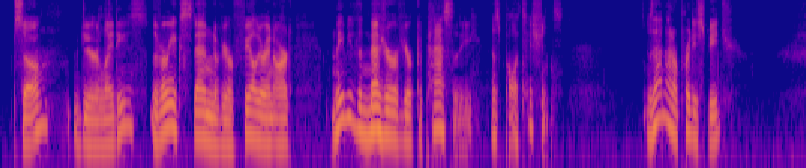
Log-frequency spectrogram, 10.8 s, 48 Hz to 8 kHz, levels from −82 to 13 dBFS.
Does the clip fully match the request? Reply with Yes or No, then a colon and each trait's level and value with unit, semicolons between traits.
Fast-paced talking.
No: average, 145 wpm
